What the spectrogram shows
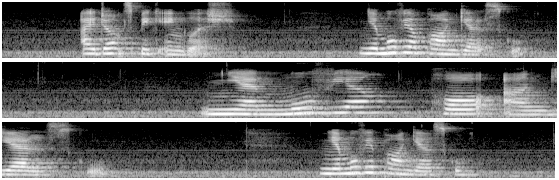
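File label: I dont speak English, Polish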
